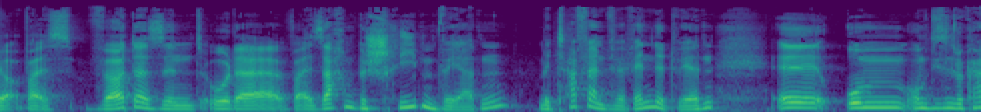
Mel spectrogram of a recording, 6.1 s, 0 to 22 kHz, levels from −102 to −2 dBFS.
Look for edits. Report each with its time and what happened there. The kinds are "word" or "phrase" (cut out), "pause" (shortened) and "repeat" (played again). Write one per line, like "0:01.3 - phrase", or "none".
none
